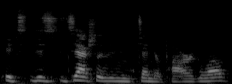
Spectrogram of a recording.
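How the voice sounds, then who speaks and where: A man's voice: a little high, fast. A man casually explaining rules and cracking pop-culture jokes while playing a board game.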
